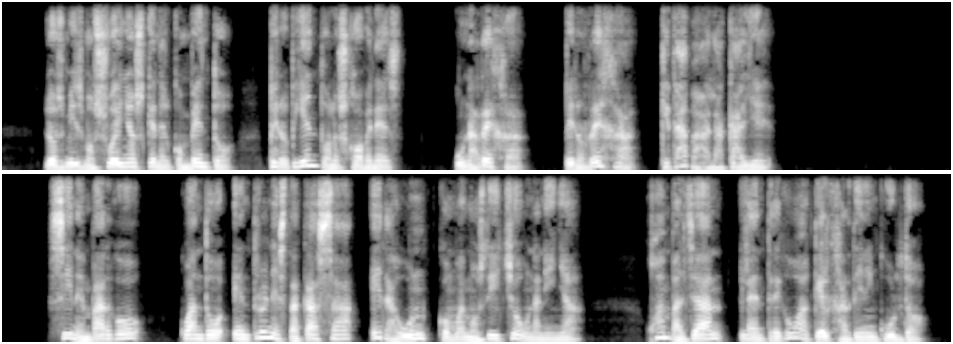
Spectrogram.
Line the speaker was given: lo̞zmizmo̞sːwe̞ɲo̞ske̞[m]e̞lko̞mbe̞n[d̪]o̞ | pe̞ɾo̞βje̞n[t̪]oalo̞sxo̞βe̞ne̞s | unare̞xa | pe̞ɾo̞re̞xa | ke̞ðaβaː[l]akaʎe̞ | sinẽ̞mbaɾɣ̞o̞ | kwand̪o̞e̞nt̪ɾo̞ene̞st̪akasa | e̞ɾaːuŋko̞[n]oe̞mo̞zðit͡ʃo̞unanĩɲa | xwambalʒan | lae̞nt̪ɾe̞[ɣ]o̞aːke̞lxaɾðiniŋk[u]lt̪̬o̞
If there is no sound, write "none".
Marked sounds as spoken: n, t̪, d̪, l, m, ɣ, u

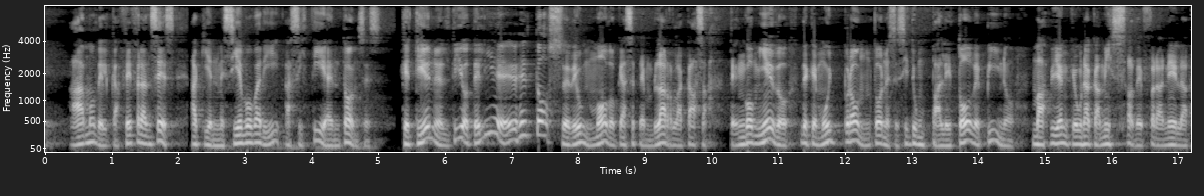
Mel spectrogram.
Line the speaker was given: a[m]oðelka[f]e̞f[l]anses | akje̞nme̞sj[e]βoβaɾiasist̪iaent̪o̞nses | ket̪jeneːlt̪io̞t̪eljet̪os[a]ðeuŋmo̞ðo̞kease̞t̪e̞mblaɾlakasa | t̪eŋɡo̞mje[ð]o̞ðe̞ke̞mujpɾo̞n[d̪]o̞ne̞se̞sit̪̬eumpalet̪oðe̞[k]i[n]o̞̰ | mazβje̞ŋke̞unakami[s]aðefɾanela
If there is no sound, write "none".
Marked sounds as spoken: m, f, ɾ, e, e, ð, t̪, p, n, s

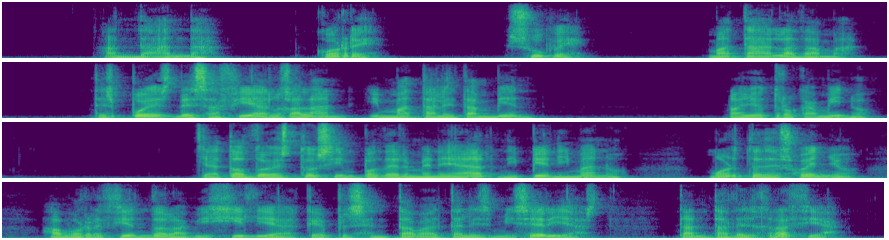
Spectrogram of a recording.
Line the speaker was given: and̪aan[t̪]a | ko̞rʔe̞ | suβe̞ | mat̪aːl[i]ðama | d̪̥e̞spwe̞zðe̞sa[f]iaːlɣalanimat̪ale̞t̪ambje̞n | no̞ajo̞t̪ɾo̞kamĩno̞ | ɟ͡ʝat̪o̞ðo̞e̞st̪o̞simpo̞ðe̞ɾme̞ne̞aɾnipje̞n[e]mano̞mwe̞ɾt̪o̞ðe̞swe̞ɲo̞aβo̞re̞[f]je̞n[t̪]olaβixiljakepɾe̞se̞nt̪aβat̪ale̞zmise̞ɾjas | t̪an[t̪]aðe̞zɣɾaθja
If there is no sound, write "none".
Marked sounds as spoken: d̪, a, f, i, θ, d̪, t̪

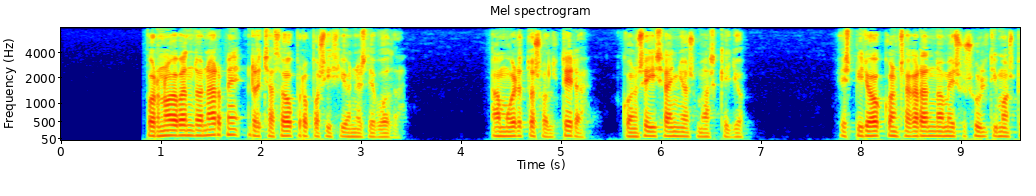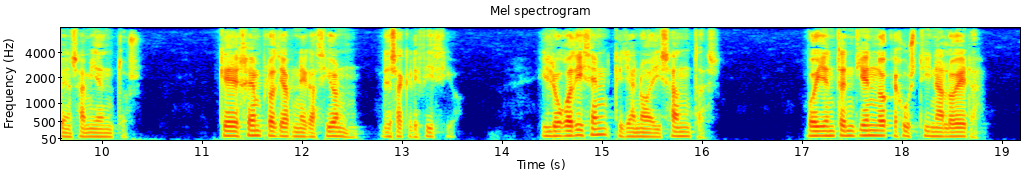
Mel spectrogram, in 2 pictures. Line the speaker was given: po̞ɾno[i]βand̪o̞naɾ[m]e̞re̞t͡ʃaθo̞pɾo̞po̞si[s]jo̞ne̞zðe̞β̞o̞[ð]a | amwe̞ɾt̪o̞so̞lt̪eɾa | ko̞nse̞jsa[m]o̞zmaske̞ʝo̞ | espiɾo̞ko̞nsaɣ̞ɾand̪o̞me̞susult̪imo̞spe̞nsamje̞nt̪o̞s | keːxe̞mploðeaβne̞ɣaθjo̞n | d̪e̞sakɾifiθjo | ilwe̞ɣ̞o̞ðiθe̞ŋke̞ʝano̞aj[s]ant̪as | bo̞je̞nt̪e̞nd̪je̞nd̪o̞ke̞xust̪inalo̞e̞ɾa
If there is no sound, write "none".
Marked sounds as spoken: a, m, θ, ð, ɲ, s

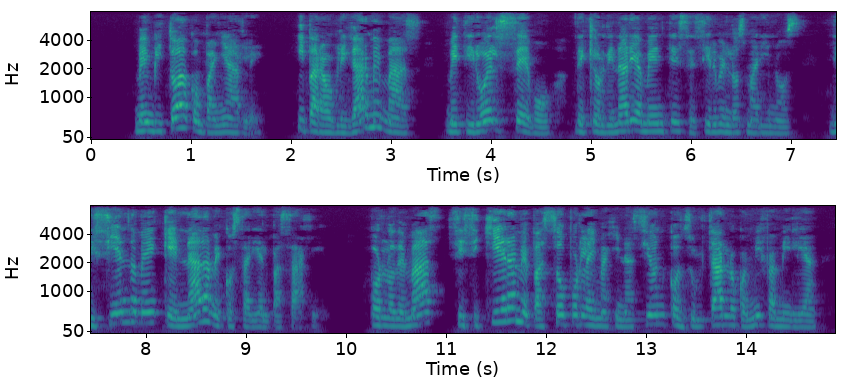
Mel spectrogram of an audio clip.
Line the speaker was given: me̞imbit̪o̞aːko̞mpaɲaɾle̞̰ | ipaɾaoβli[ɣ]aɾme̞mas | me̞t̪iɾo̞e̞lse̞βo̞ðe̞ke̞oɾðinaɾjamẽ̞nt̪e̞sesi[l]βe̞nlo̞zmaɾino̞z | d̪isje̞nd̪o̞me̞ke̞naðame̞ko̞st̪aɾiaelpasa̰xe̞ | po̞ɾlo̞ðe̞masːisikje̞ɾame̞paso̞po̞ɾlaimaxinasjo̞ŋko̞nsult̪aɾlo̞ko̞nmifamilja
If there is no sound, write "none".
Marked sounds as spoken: ɣ, ɾ

